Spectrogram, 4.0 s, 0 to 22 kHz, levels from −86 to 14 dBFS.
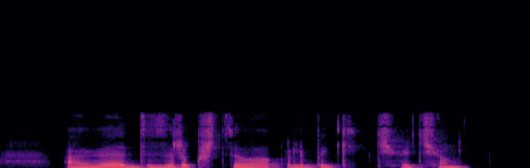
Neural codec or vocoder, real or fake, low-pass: none; real; 7.2 kHz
